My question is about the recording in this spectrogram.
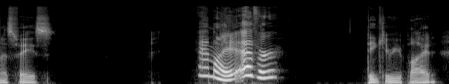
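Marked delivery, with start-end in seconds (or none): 2.0-2.8 put-on very high, loud little girl voice; high thrilled childlike reply; eager filly. A narrator's reading. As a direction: bounce on the words. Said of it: "bouncing up and down in her chair".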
